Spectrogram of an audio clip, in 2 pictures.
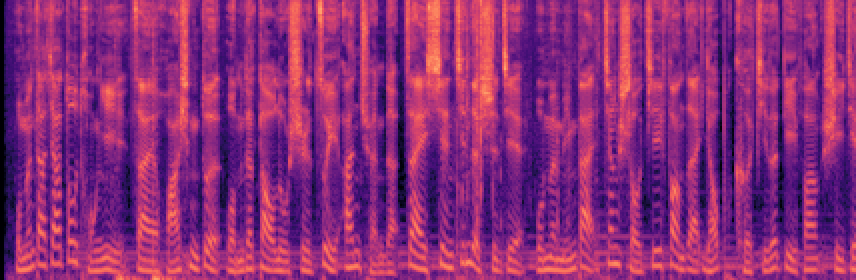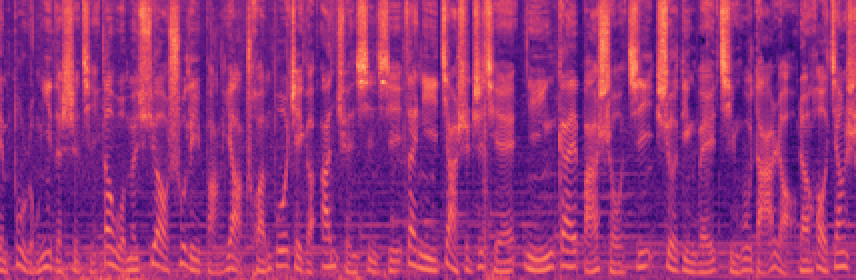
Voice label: Radio Mandarin RADIO, Distracted Driving

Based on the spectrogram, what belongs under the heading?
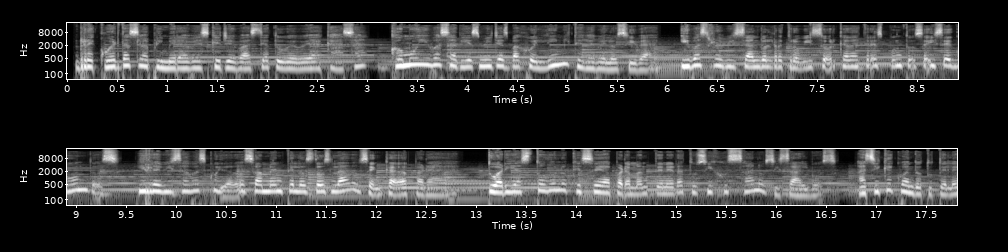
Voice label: SPANISH Radio Spot

